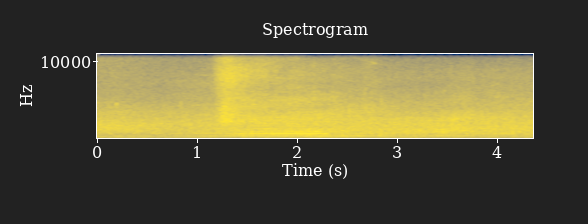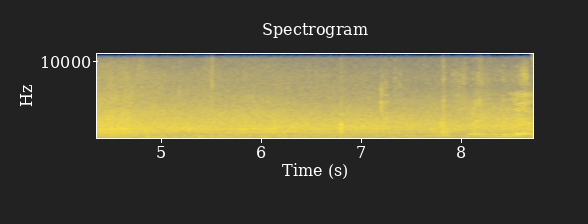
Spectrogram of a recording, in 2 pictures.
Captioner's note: traffic humming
